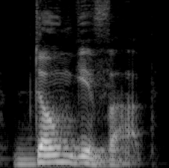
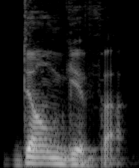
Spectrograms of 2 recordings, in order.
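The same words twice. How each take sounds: No difference in how they are said.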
